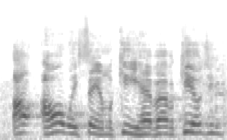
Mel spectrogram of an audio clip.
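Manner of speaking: usual speaking voice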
